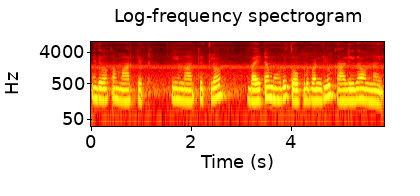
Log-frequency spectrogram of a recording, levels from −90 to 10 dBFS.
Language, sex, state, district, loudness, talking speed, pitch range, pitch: Telugu, female, Andhra Pradesh, Srikakulam, -16 LUFS, 110 wpm, 170-205 Hz, 180 Hz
